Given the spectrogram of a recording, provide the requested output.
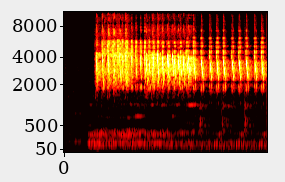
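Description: A Striated grassbird pours out a dense, buzzy, high-pitched trill that breaks into rapid clipped notes, about three per second, over a low background hum.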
